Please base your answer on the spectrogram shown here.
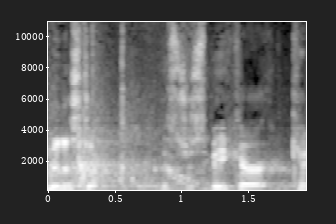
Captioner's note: some Applause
